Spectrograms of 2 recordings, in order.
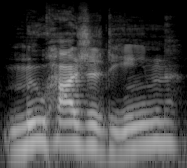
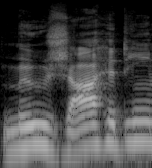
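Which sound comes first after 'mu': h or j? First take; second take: h; j. First: The h sound comes before the j sound. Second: The j sound comes before the h sound. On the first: The speaker calls it wrong. "I was saying Mujahideen ... I was flipping the J and the H" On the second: The speaker calls it right. "but it's Mujahideen"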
